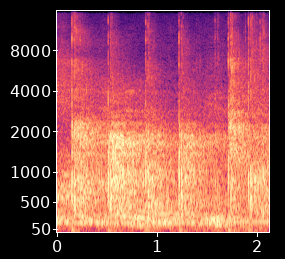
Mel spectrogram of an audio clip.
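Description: A quick, irregular run of sharp percussive strikes, about five in two seconds.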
